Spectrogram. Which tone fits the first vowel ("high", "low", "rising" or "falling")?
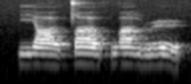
falling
